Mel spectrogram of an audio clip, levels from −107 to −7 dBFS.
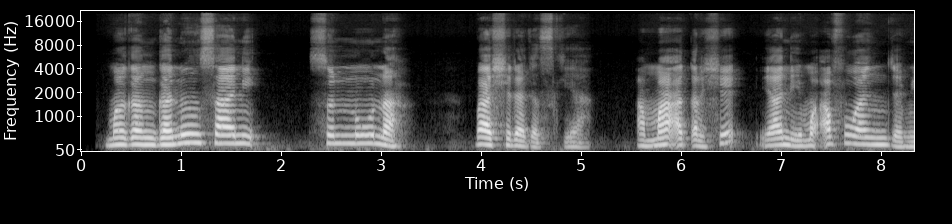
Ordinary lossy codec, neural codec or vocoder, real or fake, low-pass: none; vocoder, 48 kHz, 128 mel bands, Vocos; fake; none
